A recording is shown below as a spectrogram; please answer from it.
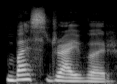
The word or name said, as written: बस ड्राइवर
